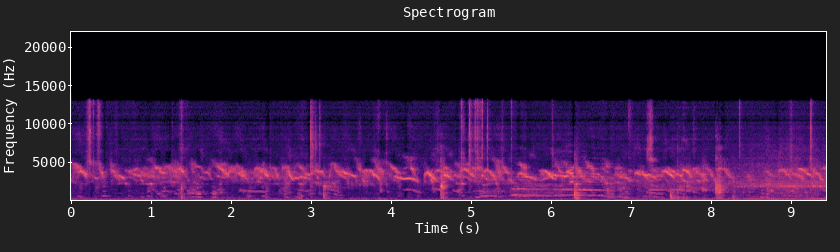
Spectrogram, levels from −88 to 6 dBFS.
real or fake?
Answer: fake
